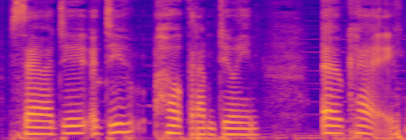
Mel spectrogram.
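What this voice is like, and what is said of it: Attempted British accent. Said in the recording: “I do try to practice my, my British accent ... I can't keep it up.”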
